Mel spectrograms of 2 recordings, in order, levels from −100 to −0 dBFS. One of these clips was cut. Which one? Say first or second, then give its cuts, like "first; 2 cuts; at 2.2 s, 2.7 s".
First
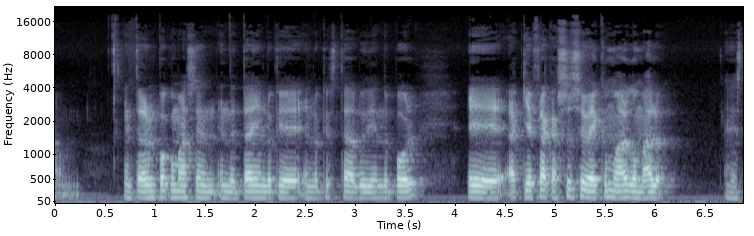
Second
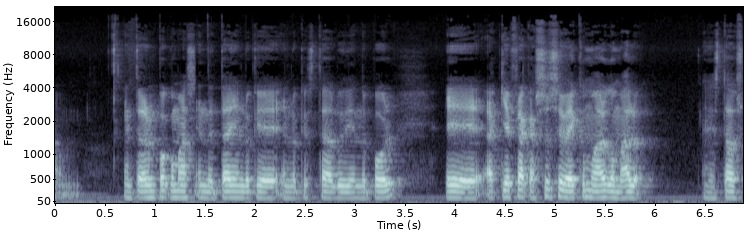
second; 1 cut; at 1.4 s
